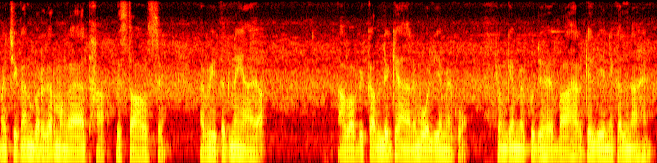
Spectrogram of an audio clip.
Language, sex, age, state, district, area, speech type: Urdu, male, 18-30, Telangana, Hyderabad, urban, spontaneous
